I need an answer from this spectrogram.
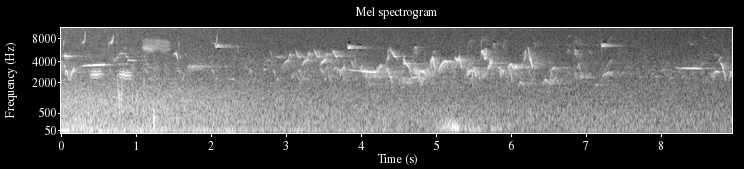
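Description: Near silence outdoors, with faint birds chirping: a cluster of short, high chirps between about three and six seconds in, and a few scattered ones around them.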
